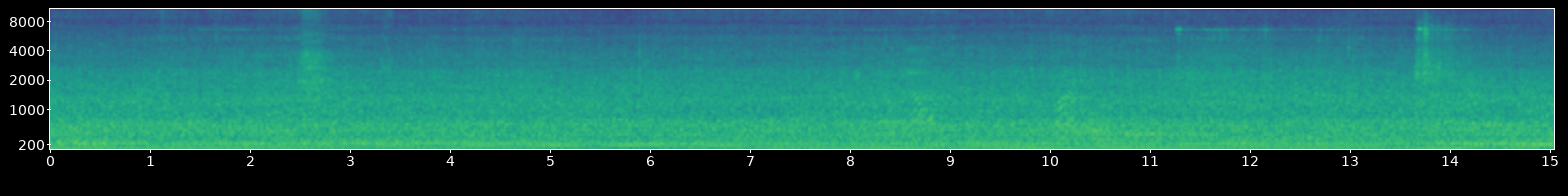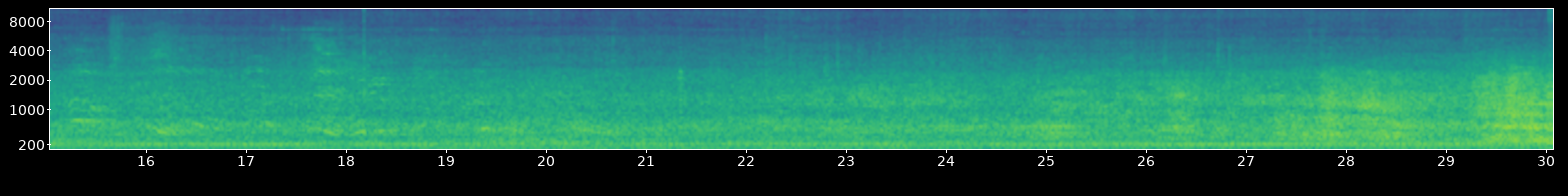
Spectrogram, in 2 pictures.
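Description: Diesel engines of a 166-foot crab fishing vessel running at slow speed, heard as a steady low hum made of two held tones. The overall level swells over the last few seconds.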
